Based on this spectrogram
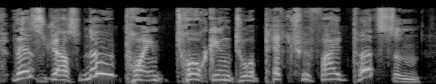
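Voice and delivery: high, slow, disapproving nurse; lightly voiced stern nurse; brisk matron. Madame Pomfrey, higher and slow.

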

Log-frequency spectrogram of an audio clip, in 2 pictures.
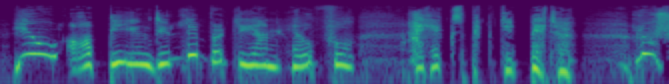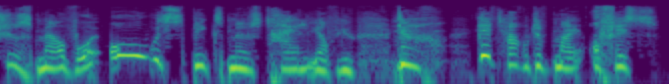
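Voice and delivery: high, cutting dismissal; cold fury; furious Umbridge. A narrator's reading. Umbridge dismissing Snape, high-pitched and furious.

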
